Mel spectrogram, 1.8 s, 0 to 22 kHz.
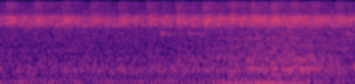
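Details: Chevrolet C5 Corvette with old fuel, idling in reverse with wheels turning during a first test after sitting: smooth, even idle with steady hiss up high, no knocks or grinding; transmission and driveline working normally.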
